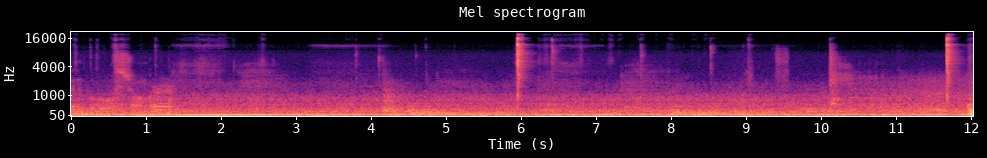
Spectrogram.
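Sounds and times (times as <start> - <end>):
steady low hum: 0.0 - 12.0
joint cracking: 5.9 - 7.8.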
